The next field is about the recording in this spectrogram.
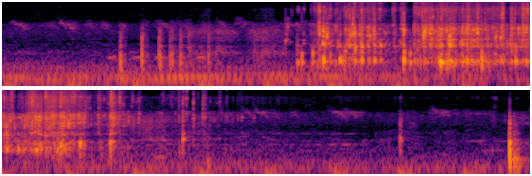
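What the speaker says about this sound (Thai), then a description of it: "เรียบร้อยแล้วจะเอาลงน้ำปูนใสเลยนะคะ" Tamarind pieces slide into a container of limewater, making a splashing, pouring rush of liquid in the middle of the clip, with softer drips and small knocks before and after.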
